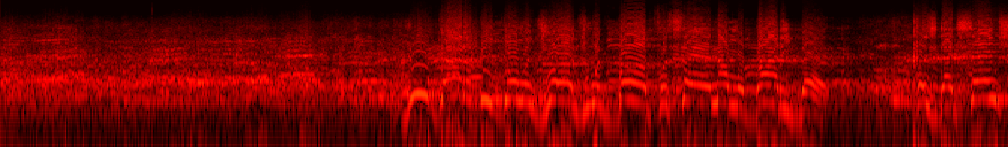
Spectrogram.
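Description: A crowd cheers and shouts in the background.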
